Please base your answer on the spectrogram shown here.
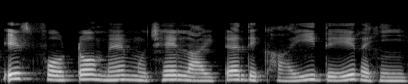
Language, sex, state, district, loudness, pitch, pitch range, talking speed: Hindi, female, Madhya Pradesh, Katni, -19 LUFS, 200 Hz, 180-215 Hz, 115 wpm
